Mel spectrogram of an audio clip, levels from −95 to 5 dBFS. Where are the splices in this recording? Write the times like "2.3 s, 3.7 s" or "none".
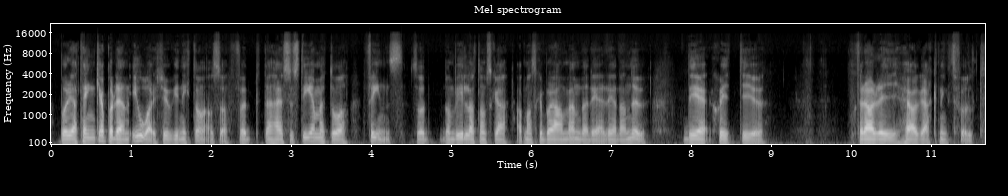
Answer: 1.0 s, 5.8 s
